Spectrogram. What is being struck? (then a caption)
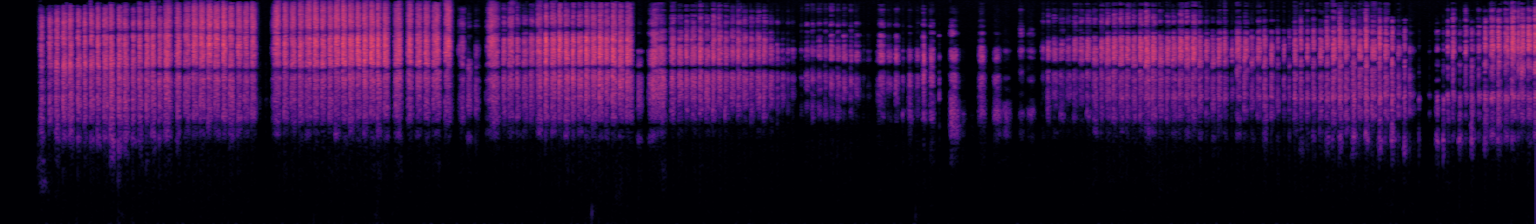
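Felt-tip marker on paper sheet. A felt-tip alcohol marker held in the hand rubs back and forth across a flat white paper sheet, coloring a printed letter Y outline green. It makes a soft, bright, hissy scratching with rapid, uneven strokes that run in long stretches, broken by brief pauses as the marker lifts. Almost all of the sound sits high, with no low end.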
